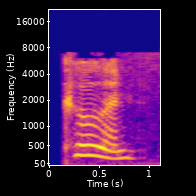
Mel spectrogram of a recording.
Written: kulan

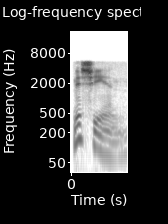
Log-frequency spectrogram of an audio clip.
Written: Mysian

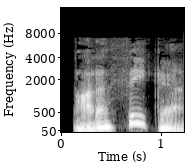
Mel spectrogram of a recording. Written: podotheca

